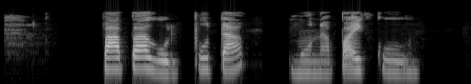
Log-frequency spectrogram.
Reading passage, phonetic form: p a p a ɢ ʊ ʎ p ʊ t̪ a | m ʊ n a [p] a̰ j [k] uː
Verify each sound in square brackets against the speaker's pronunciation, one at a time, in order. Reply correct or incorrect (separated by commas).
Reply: correct, correct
